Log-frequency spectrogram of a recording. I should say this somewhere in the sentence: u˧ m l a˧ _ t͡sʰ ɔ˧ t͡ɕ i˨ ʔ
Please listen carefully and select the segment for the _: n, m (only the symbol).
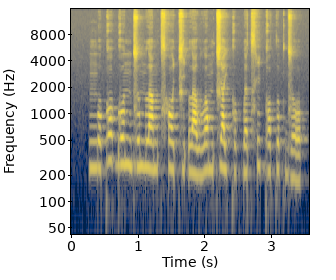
m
